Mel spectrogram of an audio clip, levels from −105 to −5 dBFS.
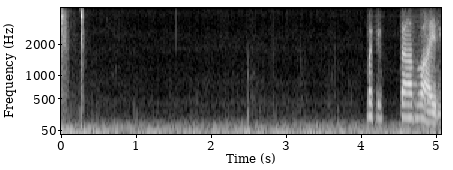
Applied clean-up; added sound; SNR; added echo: neural diffusion model UNIVERSE++.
